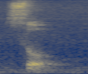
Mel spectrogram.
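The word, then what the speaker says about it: つ: তা সি সু তে তো এই বর্ণটির উচ্চারণ হচ্ছে সুটাকে ইংলিশে লিখলে হয় টি এস ইউ সু ওকে চলুন দেখি বর্ণগুলো কিভাবে লিখি।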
